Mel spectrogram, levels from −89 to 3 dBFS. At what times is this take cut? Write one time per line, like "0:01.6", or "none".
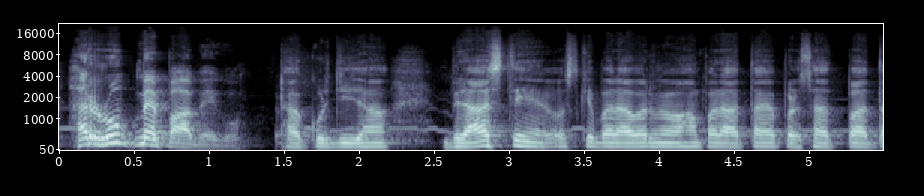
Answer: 0:01.5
